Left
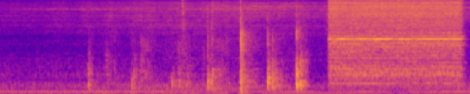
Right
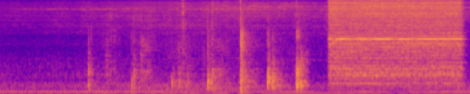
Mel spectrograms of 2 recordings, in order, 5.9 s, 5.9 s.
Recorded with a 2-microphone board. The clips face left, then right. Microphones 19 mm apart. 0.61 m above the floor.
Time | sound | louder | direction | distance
1.1 | running footsteps | right 1 dB | 55° right (ahead or behind) | 1.0 m
4.1 | a hair dryer | even | 10° left (ahead or behind) | 1.4 m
